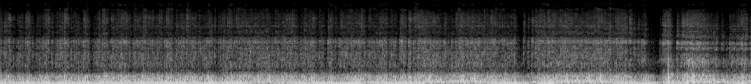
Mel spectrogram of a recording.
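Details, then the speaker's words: Dodge Charger Scat Pack widebody 392 V8 on E85 tune, after boost-a-pump and 1050X injectors installed (previously running lean), cold start: deep, lumpy idle rises and dips unevenly with brief stumbles, hunting for idle speed; cold-start surge, settled after about 1.5 minutes. "It is going to surge on the startup, and then once it gets to like that little idle level, it'll it'll pretty much like regulate itself."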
